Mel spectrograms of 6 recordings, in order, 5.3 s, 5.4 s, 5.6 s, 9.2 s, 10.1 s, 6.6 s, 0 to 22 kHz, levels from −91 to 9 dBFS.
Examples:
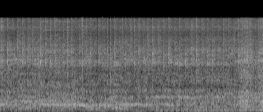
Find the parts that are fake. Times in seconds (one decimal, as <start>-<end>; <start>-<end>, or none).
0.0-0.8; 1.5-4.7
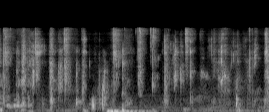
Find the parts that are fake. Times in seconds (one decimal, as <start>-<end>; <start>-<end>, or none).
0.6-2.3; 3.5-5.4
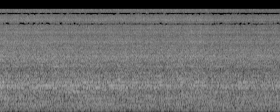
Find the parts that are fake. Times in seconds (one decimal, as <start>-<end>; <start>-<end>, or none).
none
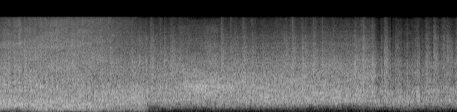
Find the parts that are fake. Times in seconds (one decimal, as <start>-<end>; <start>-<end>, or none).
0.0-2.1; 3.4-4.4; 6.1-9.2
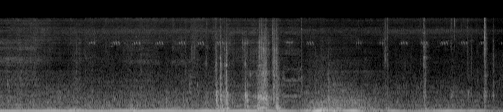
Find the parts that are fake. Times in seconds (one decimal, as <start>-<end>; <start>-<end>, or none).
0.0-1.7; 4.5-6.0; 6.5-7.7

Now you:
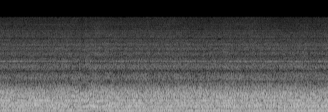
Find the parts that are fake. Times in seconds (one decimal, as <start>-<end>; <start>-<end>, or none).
1.4-2.1

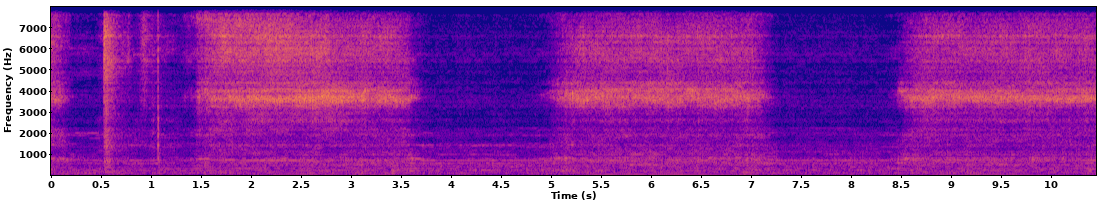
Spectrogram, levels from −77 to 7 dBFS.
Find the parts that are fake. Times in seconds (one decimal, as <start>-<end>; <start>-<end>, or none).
0.0-10.5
